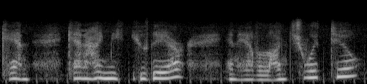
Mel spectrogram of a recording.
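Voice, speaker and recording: A woman playing a breathy, whispery, anxious little kindergarten girl in a children's educational audio drama. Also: high-pitched, lively intonation, unhurried, a little mellow, muffled recording. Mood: anxious, wondering.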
